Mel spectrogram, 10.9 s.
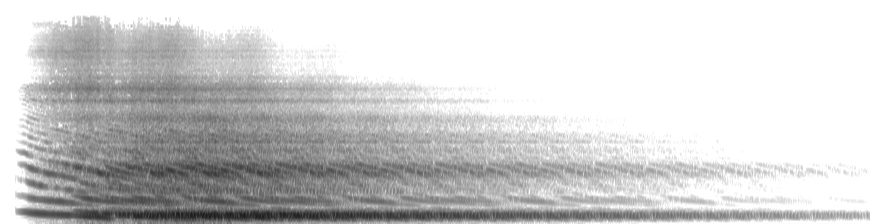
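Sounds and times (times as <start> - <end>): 
woman moaning in orgasm: 0.3 - 3.1
sci-fi music: 0.8 - 6.1.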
